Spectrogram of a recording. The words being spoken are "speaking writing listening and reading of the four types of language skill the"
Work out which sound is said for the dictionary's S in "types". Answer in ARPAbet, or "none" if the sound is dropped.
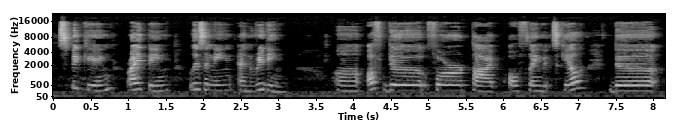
none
